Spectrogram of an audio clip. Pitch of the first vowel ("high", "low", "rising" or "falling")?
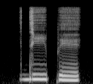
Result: high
